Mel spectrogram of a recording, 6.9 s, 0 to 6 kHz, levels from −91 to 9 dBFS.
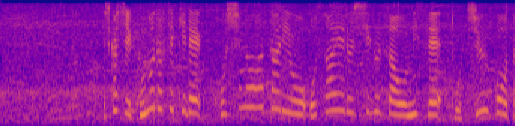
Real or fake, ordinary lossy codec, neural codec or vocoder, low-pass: real; none; none; 5.4 kHz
